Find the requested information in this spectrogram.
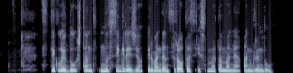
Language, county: Lithuanian, Šiauliai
